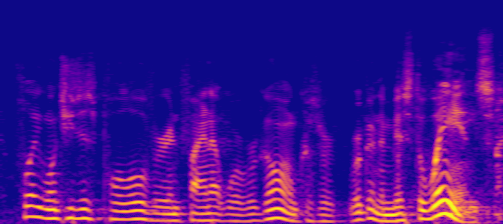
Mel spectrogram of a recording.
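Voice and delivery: put-on wheedling, insistent, pushy nagging. Retelling his mother urging his father to pull over: imitating his mother nagging. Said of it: "kept egging him on, saying".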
